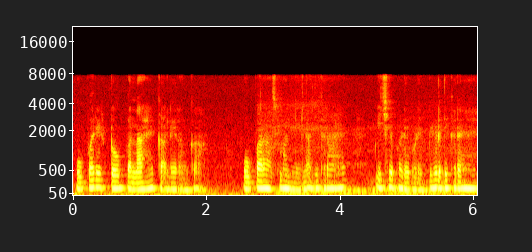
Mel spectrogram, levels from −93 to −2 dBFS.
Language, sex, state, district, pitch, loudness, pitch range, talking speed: Hindi, male, Chhattisgarh, Sukma, 130 Hz, -16 LUFS, 115-135 Hz, 215 wpm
